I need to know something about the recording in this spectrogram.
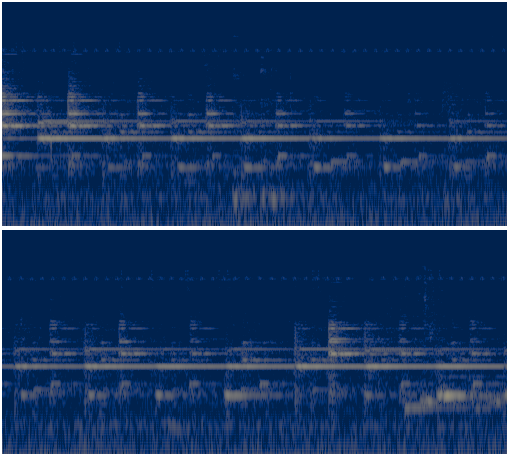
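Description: Javanese gamelan bronze metallophones played softly with mallets. One note rings on throughout while soft struck notes repeat in an even pattern, and lower notes join near the end.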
